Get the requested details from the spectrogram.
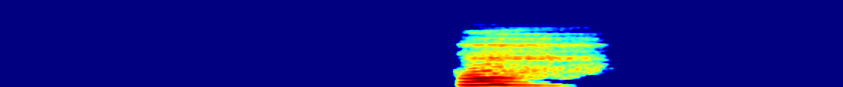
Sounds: Sigh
